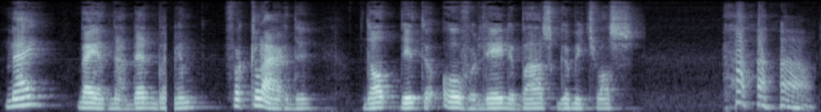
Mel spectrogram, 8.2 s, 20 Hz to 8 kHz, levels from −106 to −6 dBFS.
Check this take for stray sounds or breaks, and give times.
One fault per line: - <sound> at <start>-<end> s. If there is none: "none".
- dropout at 1.7-1.7 s
- laugh at 7.2-8.2 s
